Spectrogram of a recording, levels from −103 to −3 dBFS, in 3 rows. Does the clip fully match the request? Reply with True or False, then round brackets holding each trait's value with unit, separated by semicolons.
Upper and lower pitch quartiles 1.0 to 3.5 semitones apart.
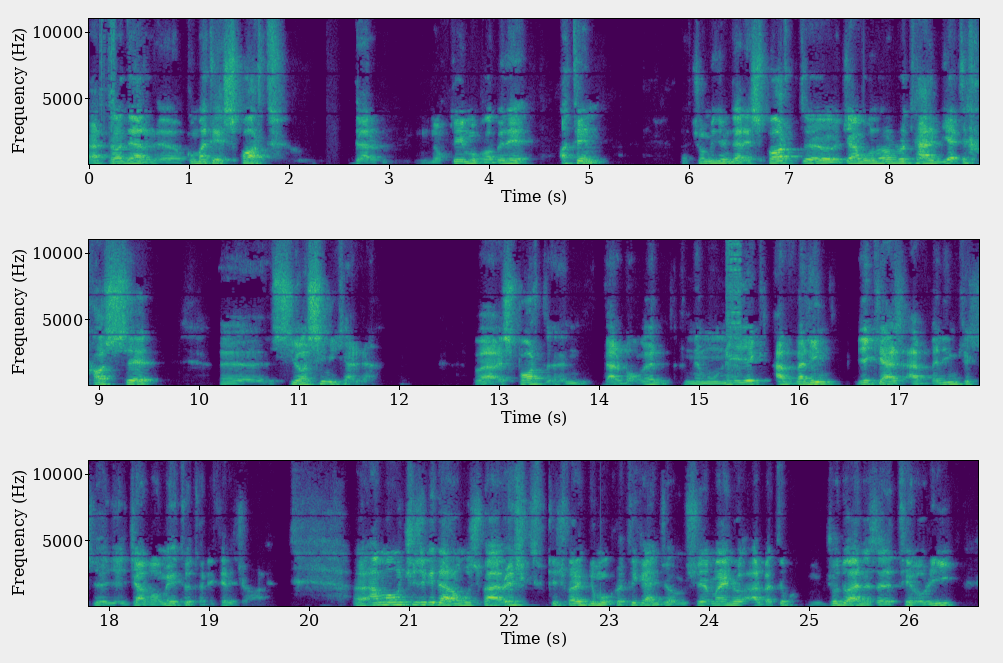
False (4.1 semitones)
